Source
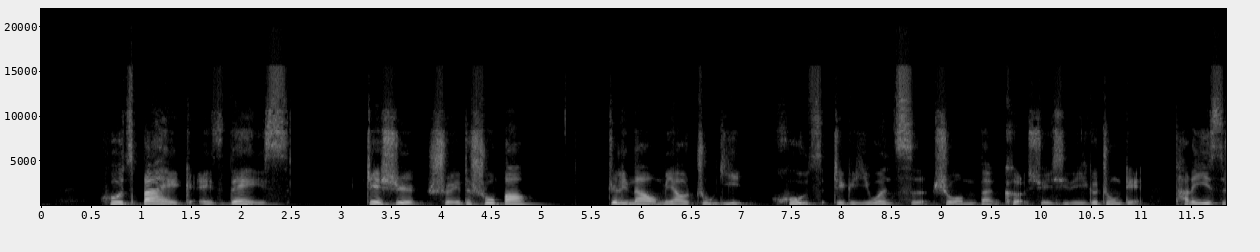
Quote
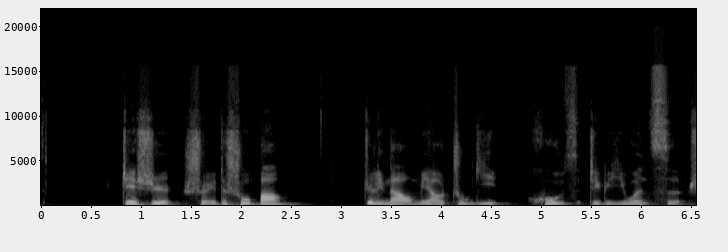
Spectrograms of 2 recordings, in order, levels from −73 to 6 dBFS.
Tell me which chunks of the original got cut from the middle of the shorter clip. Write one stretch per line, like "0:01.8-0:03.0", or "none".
none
